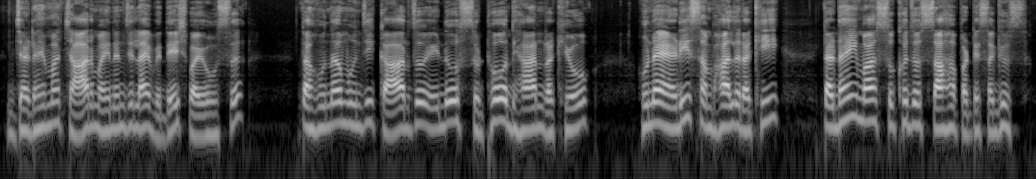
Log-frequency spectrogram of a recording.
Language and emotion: Sindhi, happy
